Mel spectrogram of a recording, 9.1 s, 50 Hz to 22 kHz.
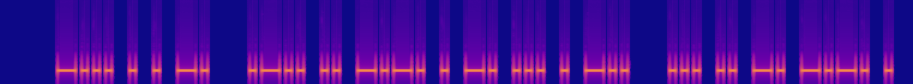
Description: Morse code, heard as a keyed tone, about 19 wpm, 700 Hz. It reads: BEEN LICENSED SINCE
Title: Common QSO Phrases 20wpm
